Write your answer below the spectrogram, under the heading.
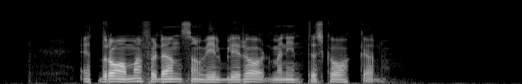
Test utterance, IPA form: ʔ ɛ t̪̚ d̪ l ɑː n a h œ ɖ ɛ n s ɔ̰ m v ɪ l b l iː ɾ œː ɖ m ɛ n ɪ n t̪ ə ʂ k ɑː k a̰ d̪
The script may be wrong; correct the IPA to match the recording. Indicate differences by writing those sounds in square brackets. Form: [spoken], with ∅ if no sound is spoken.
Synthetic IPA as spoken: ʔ ɛ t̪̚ d̪ [ɾ] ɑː [m] a [f] œ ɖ ɛ n s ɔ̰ m v ɪ l b l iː ɾ œː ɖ m ɛ n ɪ n t̪ ə [s] k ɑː k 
